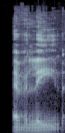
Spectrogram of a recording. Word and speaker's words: Evelyne: Evelyne.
